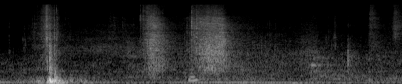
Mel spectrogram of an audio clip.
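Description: A single sharp thump about half a second in, followed by two brief rustles.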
